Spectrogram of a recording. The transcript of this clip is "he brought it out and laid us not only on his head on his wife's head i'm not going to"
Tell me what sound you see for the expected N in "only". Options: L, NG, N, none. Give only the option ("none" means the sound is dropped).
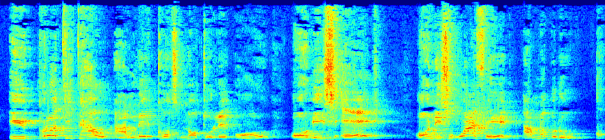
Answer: none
